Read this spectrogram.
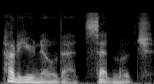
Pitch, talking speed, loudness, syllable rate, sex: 95 Hz, 270 wpm, -20 LUFS, 5.2 syllables/s, male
